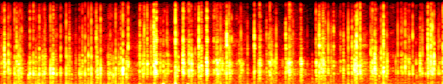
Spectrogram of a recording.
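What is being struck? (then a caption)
Metal handgun. Nails and fingertips tap and scratch the grip and slide of a solid black metal pistol held upright close to the microphone, with the gun's parts rattling. A dense run of quick, dry, bright clicks and scrapes fills the clip with almost no low end and no ringing.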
